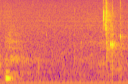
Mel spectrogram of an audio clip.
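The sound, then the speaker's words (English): A quiet sip from another person's drink: a soft bump, then a short wet slurp near the end, with no talking. “I have to have a sip of yours because I think I finished mine.”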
